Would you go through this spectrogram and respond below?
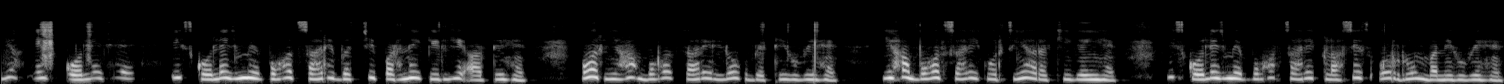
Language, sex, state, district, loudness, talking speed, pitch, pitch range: Hindi, female, Bihar, Saran, -17 LUFS, 165 wpm, 255 Hz, 225-290 Hz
